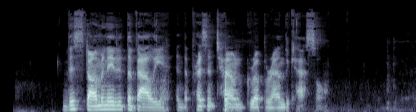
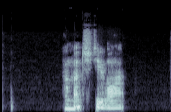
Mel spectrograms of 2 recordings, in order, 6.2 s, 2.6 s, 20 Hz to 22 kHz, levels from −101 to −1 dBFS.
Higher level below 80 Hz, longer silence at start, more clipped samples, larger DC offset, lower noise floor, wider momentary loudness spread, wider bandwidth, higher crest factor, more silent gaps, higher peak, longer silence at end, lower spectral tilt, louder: about the same, -58 dBFS vs -54 dBFS; about the same, 0.95 s vs 0.95 s; neither; neither; second, -68 dBFS vs -75 dBFS; first, 16 LU vs 11 LU; first, 15 kHz vs 9 kHz; about the same, 20 dB vs 20 dB; neither; second, -4 dBFS vs 0 dBFS; first, 1.4 s vs 0.75 s; about the same, -5.5 dB/octave vs -6 dB/octave; second, -22 LUFS vs -18 LUFS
